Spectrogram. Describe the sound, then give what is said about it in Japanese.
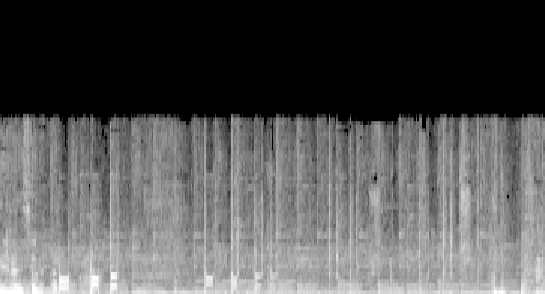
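A rapid run of telephone keypad dialing tones as someone dials a phone number to make a call, many short beeps in quick succession at an uneven pace, clear over a faint busy background. “ちょっと電話番号書いてありますから電話してみましょうか”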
